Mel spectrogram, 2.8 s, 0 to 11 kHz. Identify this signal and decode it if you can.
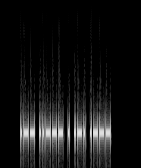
Morse code, heard as a keyed tone, about 37 wpm, 700 Hz. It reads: W2ERJ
